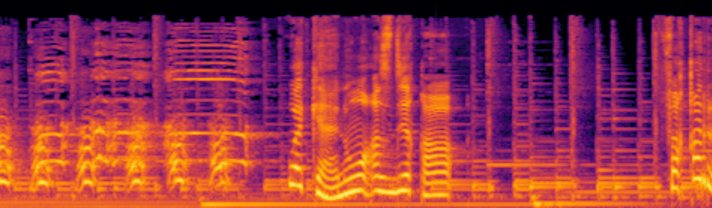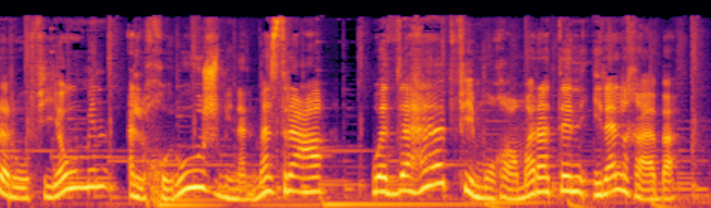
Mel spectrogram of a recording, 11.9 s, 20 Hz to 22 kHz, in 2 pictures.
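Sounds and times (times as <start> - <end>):
rooster crowing: 0.0 - 2.3
speech: 2.4 - 3.9, 5.6 - 11.7.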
